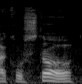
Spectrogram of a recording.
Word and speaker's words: acostó: ya, which is already, Mamá ya acostó, with the accent on the O, Mamá ya acostó a los niños.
